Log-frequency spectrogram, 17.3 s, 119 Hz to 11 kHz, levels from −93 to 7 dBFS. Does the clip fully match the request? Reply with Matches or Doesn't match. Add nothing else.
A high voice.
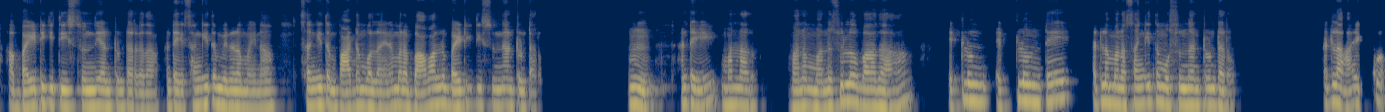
Doesn't match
